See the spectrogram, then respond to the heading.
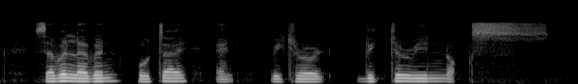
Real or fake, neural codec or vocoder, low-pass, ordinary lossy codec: real; none; 7.2 kHz; none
